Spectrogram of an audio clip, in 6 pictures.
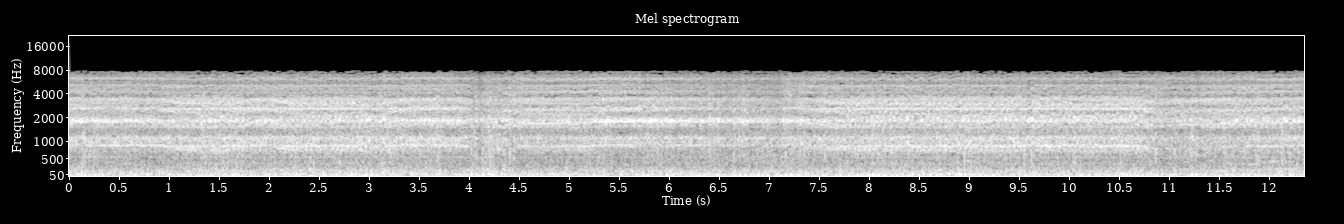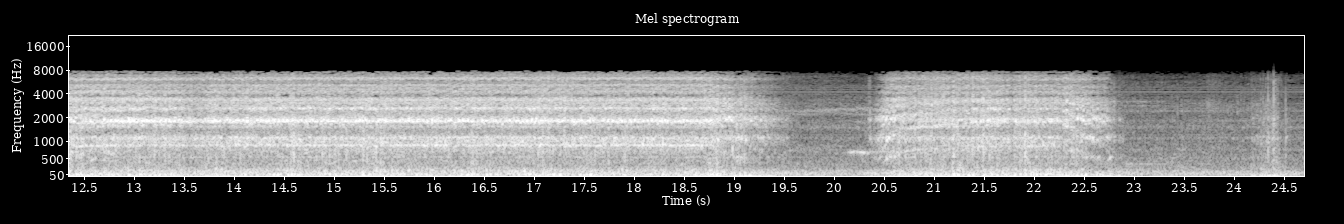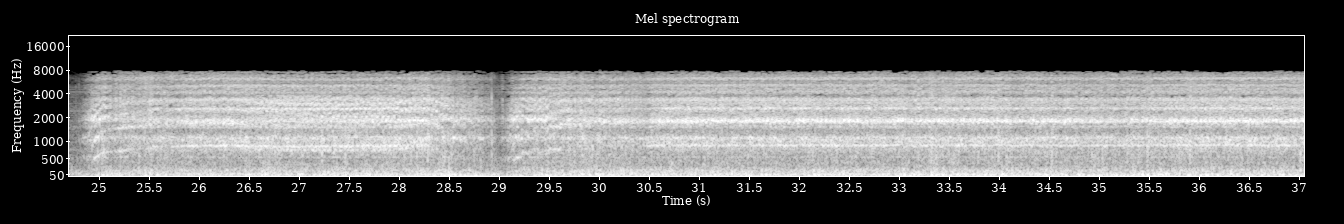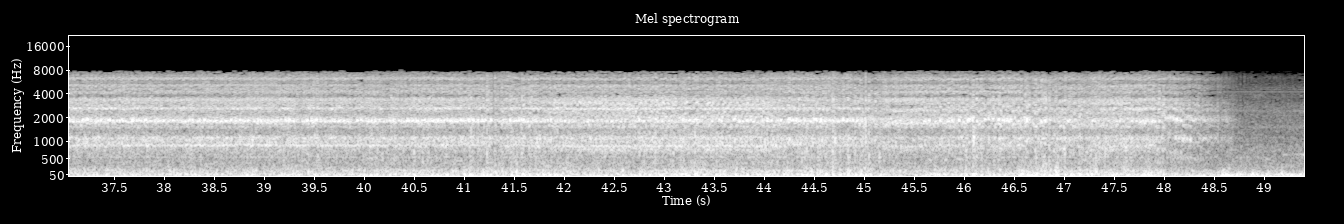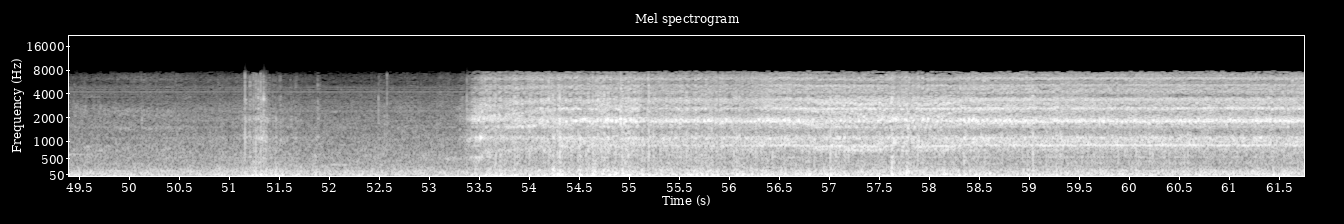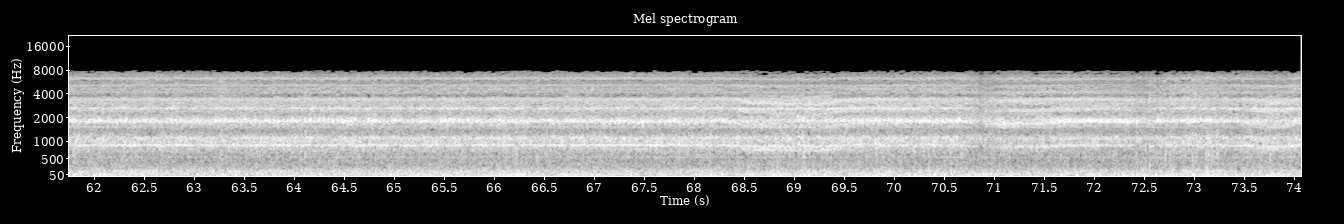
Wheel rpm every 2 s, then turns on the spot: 230, 220, 220, 230, 210, 210, 220, 230, 230, 120, 150, 50, 100, 220, 130, 230, 230, 230, 230, 240, 230, 210, 220, 200, 20, 10, 40, 220, 230, 230, 230, 230, 230, 230, 220, 230, 230.
50-52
